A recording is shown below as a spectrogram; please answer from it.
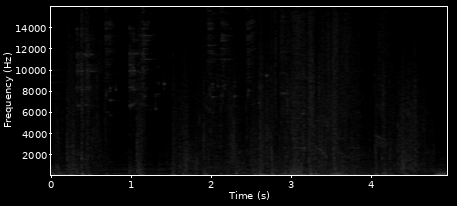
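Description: Gunfire cracks in quick, uneven bursts while shooting at an enemy in the video game Jotunnslayer, the shots layered over busy in-game action and clatter.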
